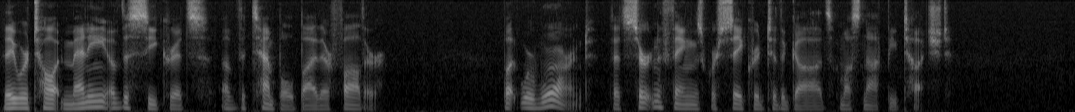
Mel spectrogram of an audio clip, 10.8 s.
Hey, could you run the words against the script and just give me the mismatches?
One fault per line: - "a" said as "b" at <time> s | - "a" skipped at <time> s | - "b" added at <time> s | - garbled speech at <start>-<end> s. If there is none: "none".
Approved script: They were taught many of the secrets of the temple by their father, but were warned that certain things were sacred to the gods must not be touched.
none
